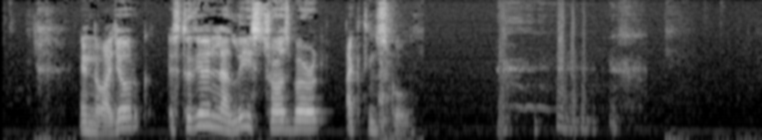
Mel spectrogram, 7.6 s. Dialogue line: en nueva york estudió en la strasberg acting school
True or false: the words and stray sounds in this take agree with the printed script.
false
